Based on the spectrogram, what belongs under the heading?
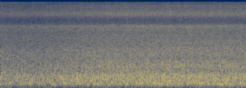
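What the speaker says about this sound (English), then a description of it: "this is the main creek through this ravine here" A creek flows through a ravine at DeSoto Falls in Chattahoochee National Forest, north Georgia, giving a steady, dense rushing hiss of water, close and continuous, with no voices.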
